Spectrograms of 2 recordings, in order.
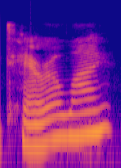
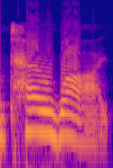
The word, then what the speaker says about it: terroir: Did you say terroir? Oh, terroir. It's a French, so Terroir.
